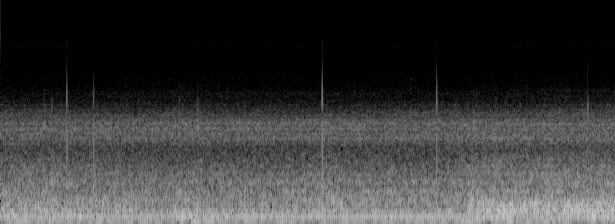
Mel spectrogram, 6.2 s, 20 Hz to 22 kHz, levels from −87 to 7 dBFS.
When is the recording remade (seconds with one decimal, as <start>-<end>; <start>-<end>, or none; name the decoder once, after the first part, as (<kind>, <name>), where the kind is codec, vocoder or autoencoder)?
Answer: none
